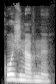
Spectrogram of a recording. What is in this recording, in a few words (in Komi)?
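"козьнавны", Komi, female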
